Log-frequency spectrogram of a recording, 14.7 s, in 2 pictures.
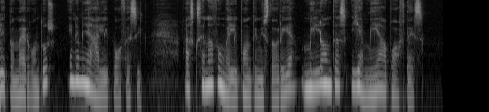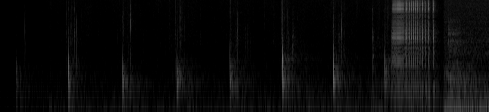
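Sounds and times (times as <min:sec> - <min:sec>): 
speech: 0:00.0 - 0:06.4
piano stool creaking: 0:13.0 - 0:14.6.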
